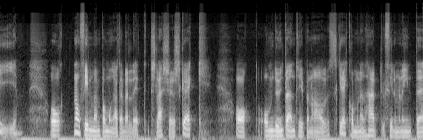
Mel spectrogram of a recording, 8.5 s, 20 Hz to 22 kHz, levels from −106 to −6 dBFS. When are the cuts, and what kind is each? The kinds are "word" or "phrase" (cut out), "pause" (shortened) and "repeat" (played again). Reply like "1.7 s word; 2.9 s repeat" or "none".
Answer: 1.5 s word; 2.4 s word; 3.0 s word; 5.1 s word; 5.7 s word; 7.0 s word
